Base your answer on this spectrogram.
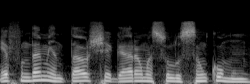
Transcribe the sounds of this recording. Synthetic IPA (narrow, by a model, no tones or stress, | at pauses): ɛfũd̪ɐmẽnt̪awʃeɡaɾɐũmɐsolusɐ̃w̃komũ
